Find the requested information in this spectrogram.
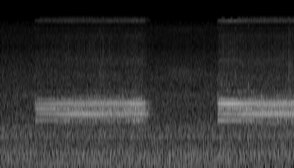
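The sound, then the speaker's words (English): A broadcast emergency warning alert tone: a harsh, steady electronic tone sounds for about one and a half seconds, cuts out briefly, then starts again, over a low background hum. “And then there are the warnings that we never really want to receive, like this one.”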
